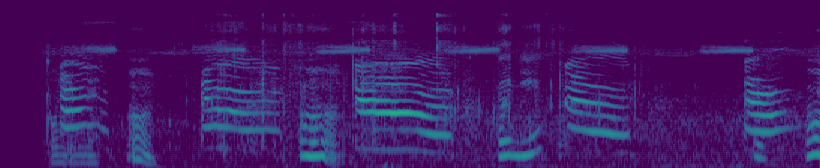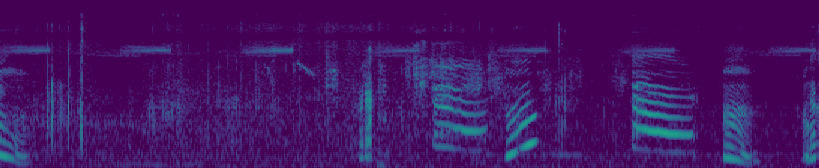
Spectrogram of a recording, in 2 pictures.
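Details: Stray cat living in a car park in Japan, approaching a person at their first meeting before being fed a lickable treat; repeated loud drawn-out meows, some rising then falling, some short and clipped, with a woman speaking softly between calls.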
